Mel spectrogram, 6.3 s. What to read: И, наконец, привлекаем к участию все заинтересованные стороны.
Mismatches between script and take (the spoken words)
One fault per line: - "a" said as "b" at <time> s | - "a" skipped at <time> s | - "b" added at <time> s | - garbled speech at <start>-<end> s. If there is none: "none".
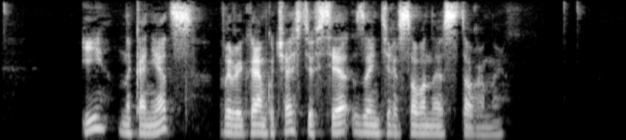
none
